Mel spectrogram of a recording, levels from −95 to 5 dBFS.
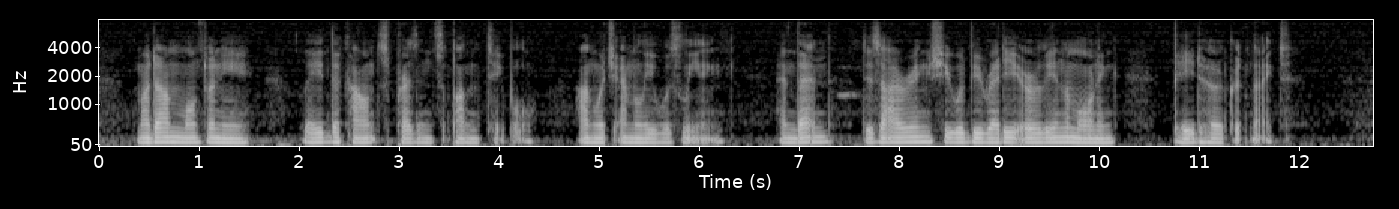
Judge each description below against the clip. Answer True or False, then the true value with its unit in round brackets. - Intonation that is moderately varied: False (1.4 semitones)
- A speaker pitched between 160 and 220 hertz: False (105 Hz)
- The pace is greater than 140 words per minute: False (135 wpm)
